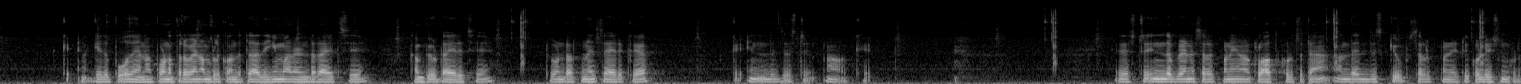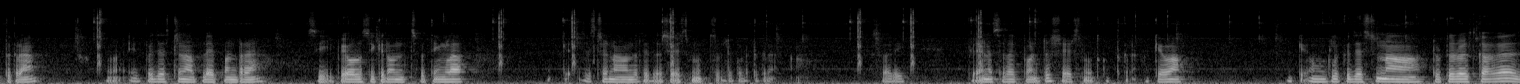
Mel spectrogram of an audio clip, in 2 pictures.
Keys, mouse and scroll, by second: 0.8-1.1 scroll up 1, 1.1 middle click, 1.5-1.8 scroll down 1, 2.4-3.6 scroll up 1, 3.6-5.1 scroll up 1, 7.8 Tab, 10.4-13.3 drag, 14.7-19.2 drag, 20.1 click, 20.9-22.3 right drag, 22.3-23.0 scroll up 1, 23.0 middle click, 23.7 click, 24.3 click, 24.9-26.0 right drag, 26.0-26.6 scroll down 2, 26.6 middle click, 27.1 scroll up 2, 27.5-30.2 middle drag, 30.2 scroll down 2.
